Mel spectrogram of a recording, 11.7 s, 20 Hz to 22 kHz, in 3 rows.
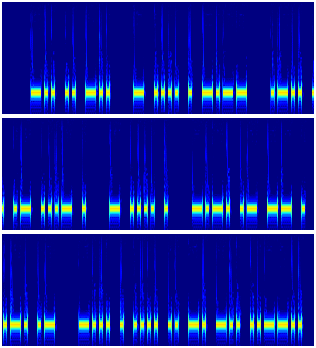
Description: Morse code, heard as a keyed tone, about 28 wpm, 700 Hz. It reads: DID THEY LEAVE THE CAMERA BEHIND?
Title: Sentences from Top 1000 Words - Review Part 5 - 28wpm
